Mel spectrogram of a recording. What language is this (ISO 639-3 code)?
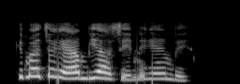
kln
